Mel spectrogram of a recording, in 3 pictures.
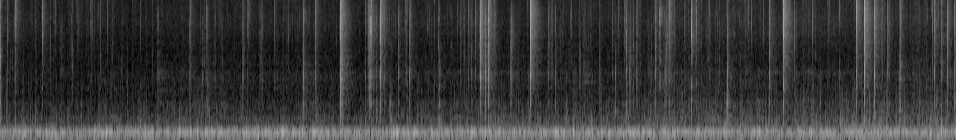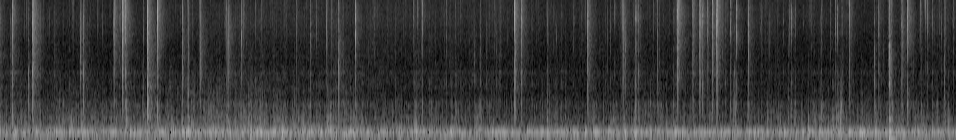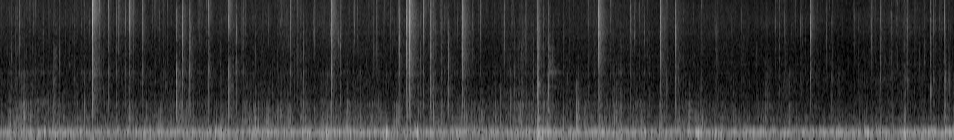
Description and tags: fire small loop
Small sized fire (seamless loop)
burn, burning, fire, loop, seamless, small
